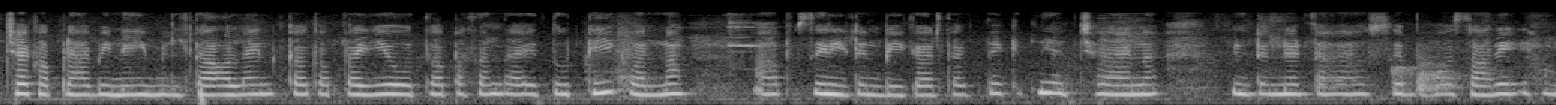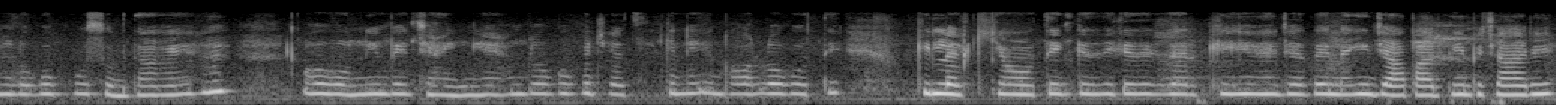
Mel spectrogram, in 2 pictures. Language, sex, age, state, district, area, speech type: Hindi, female, 30-45, Uttar Pradesh, Lucknow, rural, spontaneous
